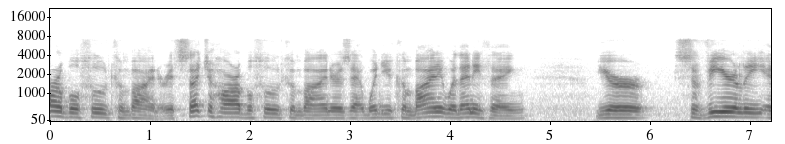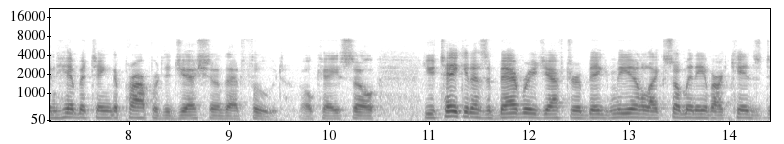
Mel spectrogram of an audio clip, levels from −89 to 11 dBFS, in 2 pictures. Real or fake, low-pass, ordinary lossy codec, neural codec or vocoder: real; 7.2 kHz; Opus, 64 kbps; none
